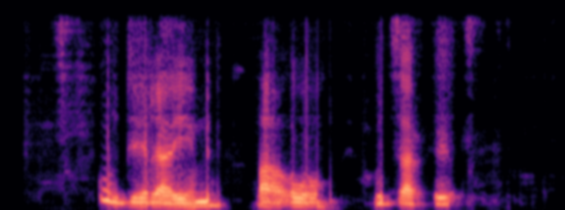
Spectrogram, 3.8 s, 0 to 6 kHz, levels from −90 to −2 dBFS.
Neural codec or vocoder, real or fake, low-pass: codec, 16 kHz in and 24 kHz out, 0.6 kbps, FireRedTTS-2 codec; fake; 5.4 kHz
